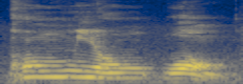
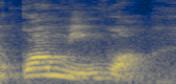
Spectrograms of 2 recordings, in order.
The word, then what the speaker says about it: 光明网: 北韩有自己一个叫做空明网，好像是这样发音的，光明网。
